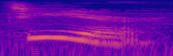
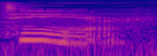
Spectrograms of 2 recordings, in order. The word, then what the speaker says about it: tear: it it's cold a tear see here you notice the difference in pronunciation it's the same word same spelling but different pronunciation and the difference meaning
